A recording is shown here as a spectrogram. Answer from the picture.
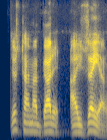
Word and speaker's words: Isaiah: This time I've got it Isaiah, right?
